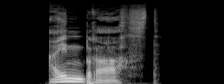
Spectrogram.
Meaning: second-person singular dependent preterite of einbrechen
- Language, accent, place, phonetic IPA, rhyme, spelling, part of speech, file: German, Germany, Berlin, [ˈaɪ̯nˌbʁaːxst], -aɪ̯nbʁaːxst, einbrachst, verb, De-einbrachst.ogg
